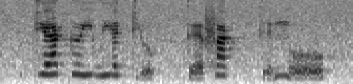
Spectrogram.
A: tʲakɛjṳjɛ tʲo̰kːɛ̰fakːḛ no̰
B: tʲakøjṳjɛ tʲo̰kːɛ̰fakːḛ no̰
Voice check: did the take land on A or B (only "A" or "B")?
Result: B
